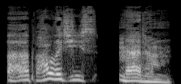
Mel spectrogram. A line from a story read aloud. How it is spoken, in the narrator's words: I said hastily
